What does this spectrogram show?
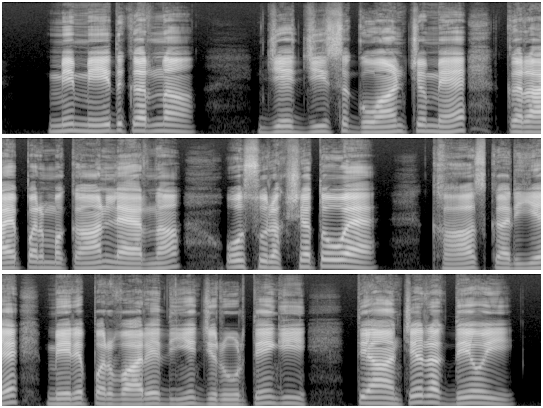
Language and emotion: Dogri, fearful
